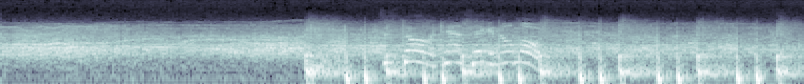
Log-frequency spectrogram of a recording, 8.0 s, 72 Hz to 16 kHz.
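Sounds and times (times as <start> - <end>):
large live audience cheering: 0.0 - 8.0
speech: 4.0 - 5.6.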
